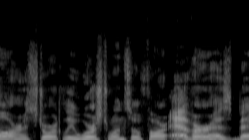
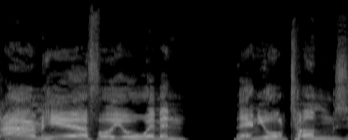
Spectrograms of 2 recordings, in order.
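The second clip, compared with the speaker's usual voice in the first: slow, high southern gentleman drawl; 13 semitones higher than usual. In a comic bit about liquors, the newcomer kicks open the door: Lord Kingsford southern gentleman voice. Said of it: "why he's a southern gentleman".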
